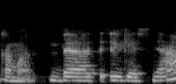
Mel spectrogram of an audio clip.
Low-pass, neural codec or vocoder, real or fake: 5.4 kHz; none; real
